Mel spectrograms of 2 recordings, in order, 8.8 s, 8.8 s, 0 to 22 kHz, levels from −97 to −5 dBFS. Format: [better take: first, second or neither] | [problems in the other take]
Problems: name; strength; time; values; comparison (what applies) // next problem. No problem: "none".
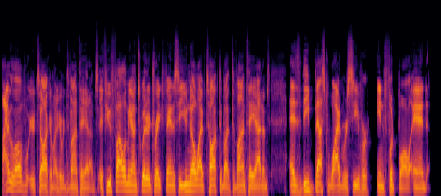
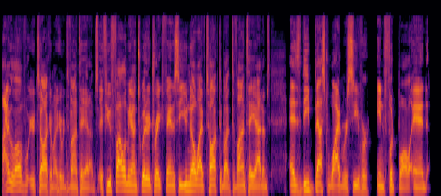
second | muffled; very slightly; fading above 4 kHz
